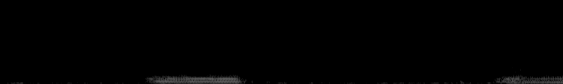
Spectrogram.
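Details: Two loud, rumbling, buzzy inspiratory snores with a quiet pause between them from a sleeping bulldog on a couch.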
